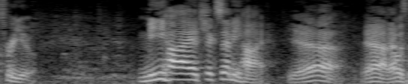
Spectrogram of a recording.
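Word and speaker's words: Mihaly Csikszentmihalyi: Martin Seligman, and then this guy whose name I will now pronounce for you. Mihai Csikszentmihalyi.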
